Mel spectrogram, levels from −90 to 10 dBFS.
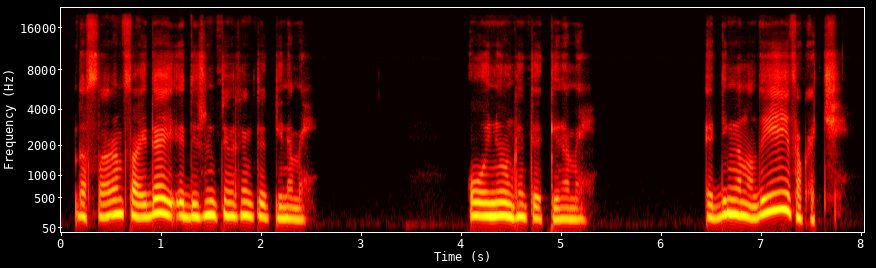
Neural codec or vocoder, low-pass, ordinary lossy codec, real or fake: vocoder, 44.1 kHz, 128 mel bands every 512 samples, BigVGAN v2; 19.8 kHz; none; fake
